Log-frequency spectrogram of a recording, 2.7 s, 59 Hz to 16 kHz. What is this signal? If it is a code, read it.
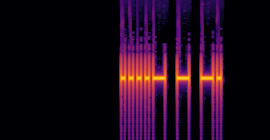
Morse code, heard as a keyed tone, about 30 wpm, 700 Hz. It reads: 4TN
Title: Common Cut Numbers - 3-Digit 30wpm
